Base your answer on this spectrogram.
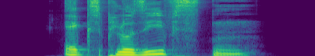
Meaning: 1. superlative degree of explosiv 2. inflection of explosiv: strong genitive masculine/neuter singular superlative degree
- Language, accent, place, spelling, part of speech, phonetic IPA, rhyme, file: German, Germany, Berlin, explosivsten, adjective, [ɛksploˈziːfstn̩], -iːfstn̩, De-explosivsten.ogg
